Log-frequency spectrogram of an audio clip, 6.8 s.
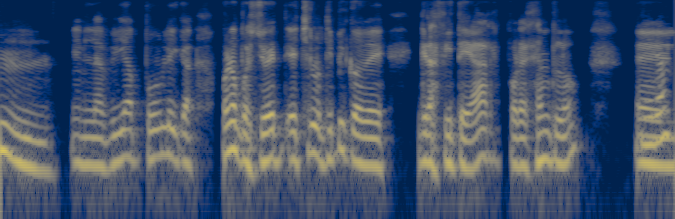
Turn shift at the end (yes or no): no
